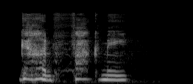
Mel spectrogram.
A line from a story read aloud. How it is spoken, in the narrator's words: he whispers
